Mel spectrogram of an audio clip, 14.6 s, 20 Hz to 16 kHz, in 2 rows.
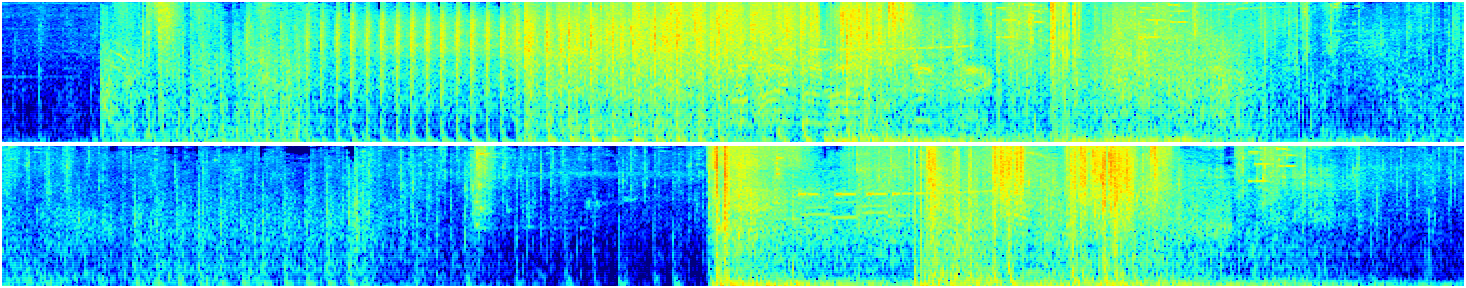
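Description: Sustained automatic gunfire from a Black Ops 6 match, long rattling bursts with a short pause, then a sharp loud burst resuming, close and dense throughout.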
